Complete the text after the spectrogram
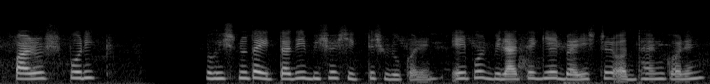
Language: Bangla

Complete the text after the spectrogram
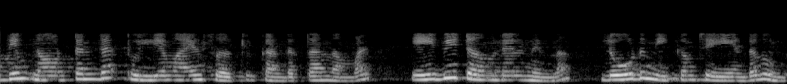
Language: Malayalam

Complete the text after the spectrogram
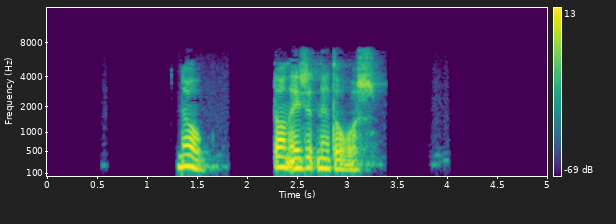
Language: Western Frisian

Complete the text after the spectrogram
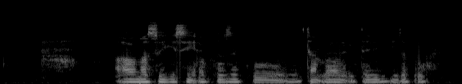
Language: Kinyarwanda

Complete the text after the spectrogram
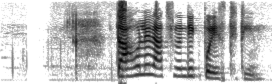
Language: Bangla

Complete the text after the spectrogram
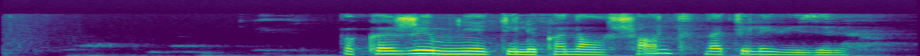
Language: Russian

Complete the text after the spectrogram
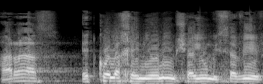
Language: Hebrew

